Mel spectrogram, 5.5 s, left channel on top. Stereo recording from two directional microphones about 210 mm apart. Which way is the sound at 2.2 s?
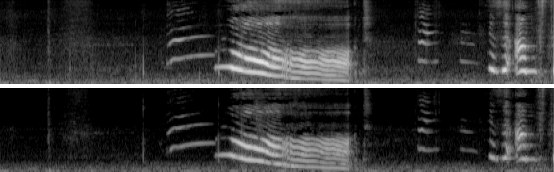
40° left (ahead or behind).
